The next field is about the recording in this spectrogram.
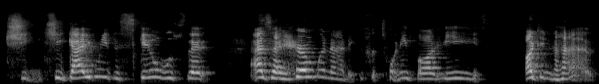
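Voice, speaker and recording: A middle-aged woman speaks over a video call with a bright, forceful tone that sits a little high. She is tearful and halting, breaking off and restarting as she tells her own story in a webinar interview. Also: poor audio. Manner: halting and emotional, frequent restarts and fillers. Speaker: guest speaker with lived experience.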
